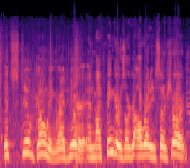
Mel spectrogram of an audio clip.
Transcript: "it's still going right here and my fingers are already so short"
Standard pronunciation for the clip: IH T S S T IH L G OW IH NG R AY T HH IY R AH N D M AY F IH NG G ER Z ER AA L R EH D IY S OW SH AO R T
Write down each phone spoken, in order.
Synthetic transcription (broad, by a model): IH T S S T IH L G OW IH NG R AY T HH IY R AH N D M AY F IH NG G ER Z ER L R EH D IY S OW SH AO R T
